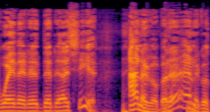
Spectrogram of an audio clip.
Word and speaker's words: Anago: Anago. That's exactly what I said. It's a Latin Greek word that means to uplift. Exactly.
